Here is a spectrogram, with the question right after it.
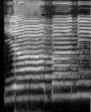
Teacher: मद है ना, या खड़ा जबर या, और बनी, या को जितना खींचेंगे उससे कई ज्यादा नी को खींचना है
